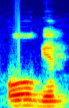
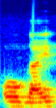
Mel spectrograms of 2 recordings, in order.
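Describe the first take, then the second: First: The second syllable rhymes with 'give'. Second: The second syllable has the vowel of 'guy'.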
